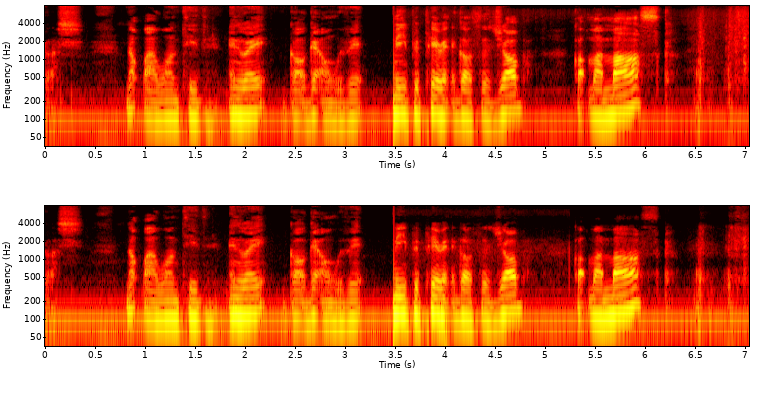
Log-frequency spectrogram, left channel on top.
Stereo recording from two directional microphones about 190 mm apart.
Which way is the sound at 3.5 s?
10° left (ahead or behind).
